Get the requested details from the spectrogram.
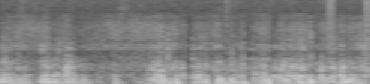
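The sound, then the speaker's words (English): Heavy wind from a giant windstorm at Carolina Beach, North Carolina, buffets a reporter's microphone, producing a loud, continuous low rumble with gusty surges and brief dips, roaring steadily throughout with no voices. “He's inexplicably in the middle of a giant windstorm.”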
